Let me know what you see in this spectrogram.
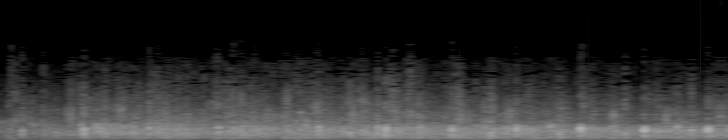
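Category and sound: crowd, applause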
